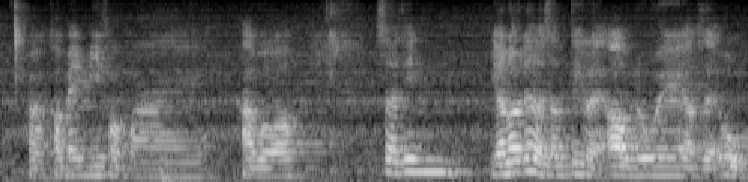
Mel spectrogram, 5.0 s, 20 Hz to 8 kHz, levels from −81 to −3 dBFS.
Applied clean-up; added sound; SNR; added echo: none; none; none; reverberation time 0.2 s.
